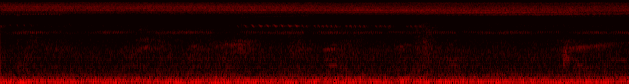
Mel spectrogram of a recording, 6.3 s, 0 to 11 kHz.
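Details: Summer-night grass insects in Aewol, Jeju, 22 July 2022, keeping up an unbroken shrill buzz with short pulsed trills. A few faint voice-like or other sounds come and go against a steady low rumble.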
